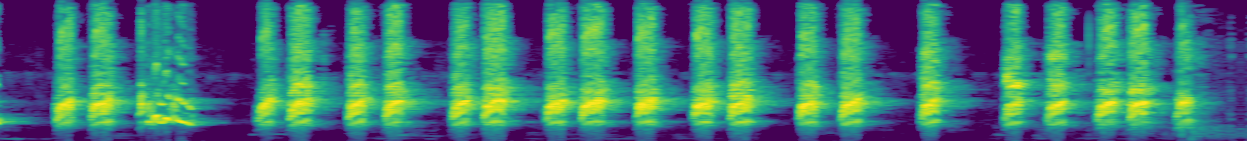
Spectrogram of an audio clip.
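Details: Sooty-headed bulbul calls from a noisy lure recording used for trapping: a rapid series of harsh, buzzy squawks, about one per second with brief bursts closer together, each note short and raspy with a pause near the start.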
